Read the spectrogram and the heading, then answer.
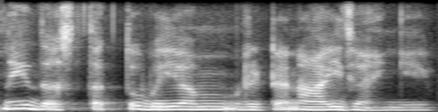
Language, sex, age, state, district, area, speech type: Hindi, female, 30-45, Madhya Pradesh, Gwalior, rural, spontaneous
